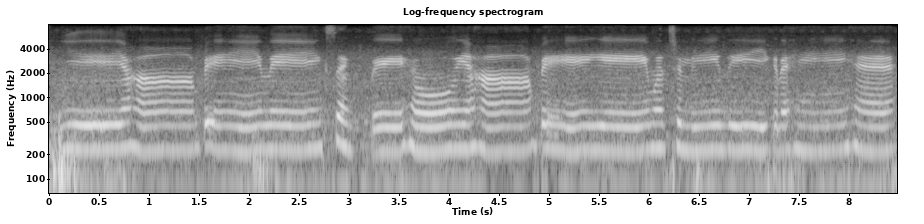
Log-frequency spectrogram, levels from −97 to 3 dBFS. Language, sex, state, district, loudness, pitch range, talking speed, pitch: Hindi, female, Haryana, Rohtak, -13 LUFS, 220-235 Hz, 90 wpm, 225 Hz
